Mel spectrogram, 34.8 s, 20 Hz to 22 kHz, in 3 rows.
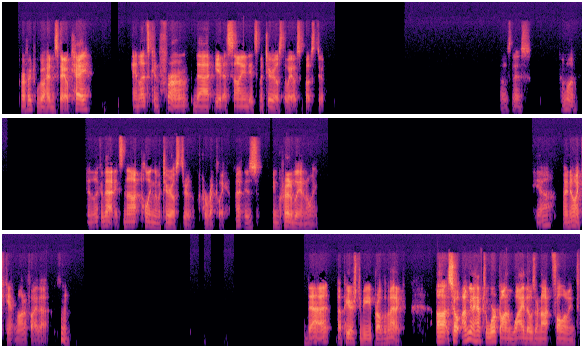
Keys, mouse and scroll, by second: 1.3 click, 3.7 click, 5.1 click, 5.2 F15, 7.1 click, 10.1 click, 11.7 click, 16.5 click, 20.1 click, 23.7 click, 25.5 click, 32.1 click.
